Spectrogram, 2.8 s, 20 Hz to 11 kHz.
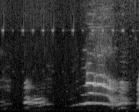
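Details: A boarded puppy, expected to reach about 50 pounds, cries with separation anxiety from being carried around constantly by its owner; two drawn-out, wavering whines, the second higher and louder, in a quiet room.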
